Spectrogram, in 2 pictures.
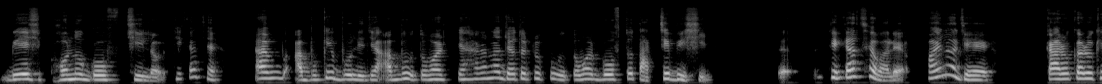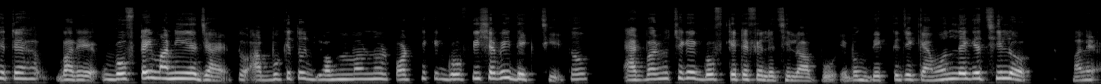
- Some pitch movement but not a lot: Yes, average, 4.0 semitones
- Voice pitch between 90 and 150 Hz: No, high, 235 Hz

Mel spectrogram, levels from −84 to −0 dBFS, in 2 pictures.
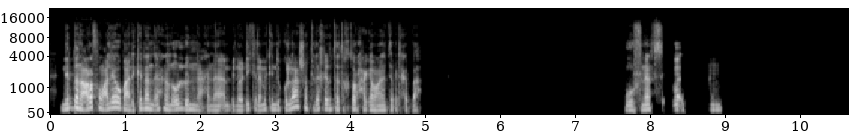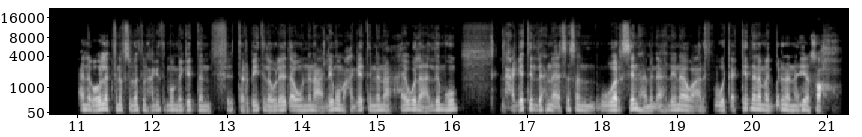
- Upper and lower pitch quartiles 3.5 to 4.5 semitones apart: No, average, 3.1 semitones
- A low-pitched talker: Yes, low, 130 Hz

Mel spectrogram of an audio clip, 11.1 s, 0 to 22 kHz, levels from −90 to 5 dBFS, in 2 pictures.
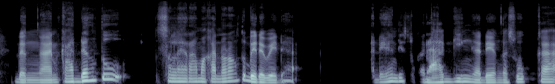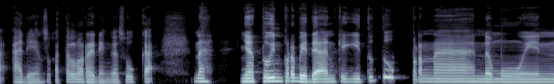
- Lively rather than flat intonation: No, average, 3.4 semitones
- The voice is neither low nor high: No, low, 130 Hz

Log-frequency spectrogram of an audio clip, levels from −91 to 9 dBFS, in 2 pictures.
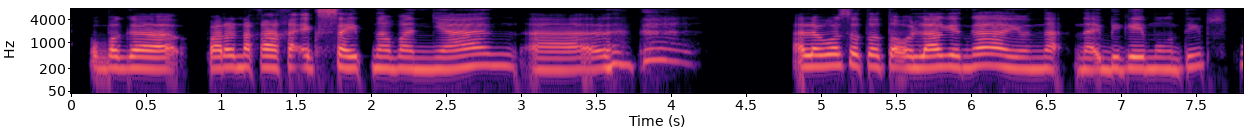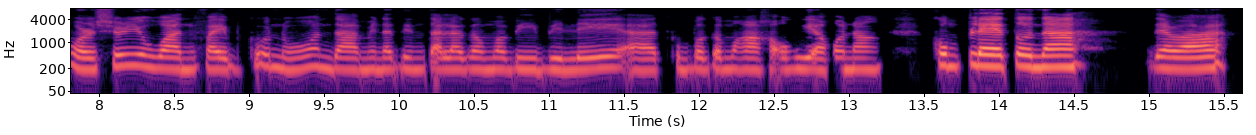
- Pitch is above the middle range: Yes, high, 205 Hz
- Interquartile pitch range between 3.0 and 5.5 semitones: No, narrow, 2.5 semitones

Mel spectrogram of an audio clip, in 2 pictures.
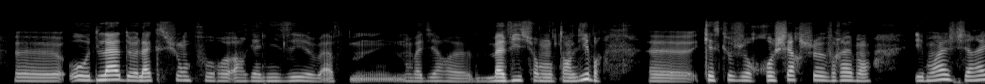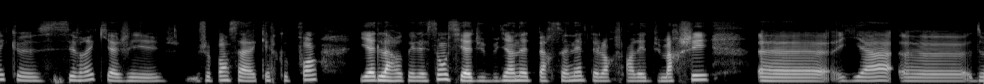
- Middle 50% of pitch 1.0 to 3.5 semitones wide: Yes, average, 2.9 semitones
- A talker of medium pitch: Yes, medium, 175 Hz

